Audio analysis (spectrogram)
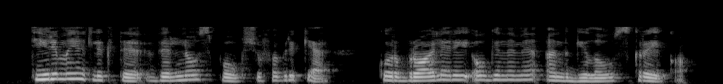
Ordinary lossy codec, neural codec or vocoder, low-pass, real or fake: MP3, 24 kbps; none; 7.2 kHz; real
